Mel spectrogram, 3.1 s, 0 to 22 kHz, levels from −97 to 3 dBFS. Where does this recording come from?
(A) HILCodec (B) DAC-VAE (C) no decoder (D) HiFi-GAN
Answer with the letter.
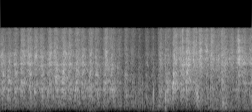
B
